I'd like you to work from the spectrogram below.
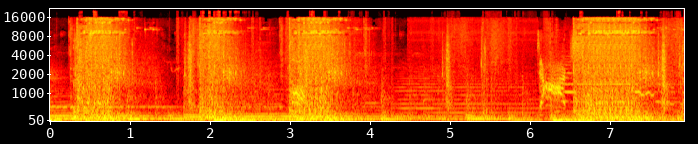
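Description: Bursts of gunfire from the video game Metal Gear Solid 3: Snake Eater come in loud rattling clusters with short gaps between them, set over a steady game soundtrack.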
